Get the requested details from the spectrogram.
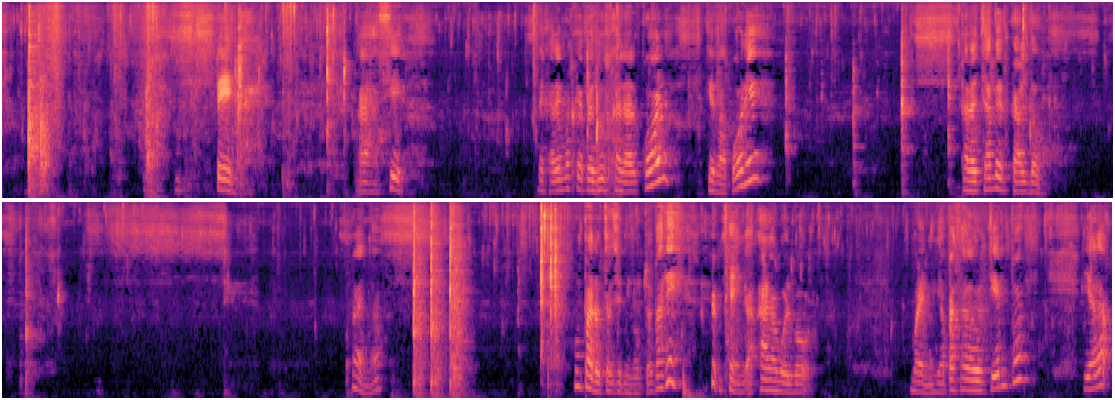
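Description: A stew bubbles and simmers in a pot.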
